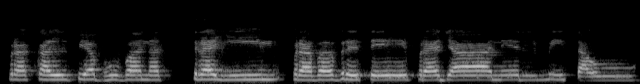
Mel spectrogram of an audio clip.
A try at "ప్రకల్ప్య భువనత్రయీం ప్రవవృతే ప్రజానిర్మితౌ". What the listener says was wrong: మళ్ళీ ప్రజా దగ్గర పకారం ఎక్కువ పకారాలు చెప్పాలి.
